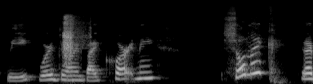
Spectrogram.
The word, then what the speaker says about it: Schulnick: I'm your host, and this week we're joined by Courtney Schnik. Did I pronounce that correctly?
